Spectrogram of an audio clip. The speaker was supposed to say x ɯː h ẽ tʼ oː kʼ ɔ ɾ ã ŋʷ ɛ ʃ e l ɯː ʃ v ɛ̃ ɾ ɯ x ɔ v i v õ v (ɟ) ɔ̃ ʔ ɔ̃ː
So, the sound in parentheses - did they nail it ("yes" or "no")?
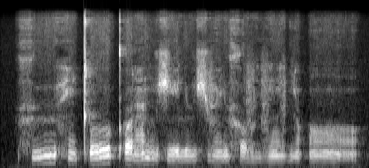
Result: yes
